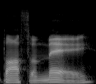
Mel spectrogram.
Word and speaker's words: Baphomet: Somebody wrote me an email and said it's actually pronounced Baphomet, so I guess it's got a French sound. I still like Baphomet better.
